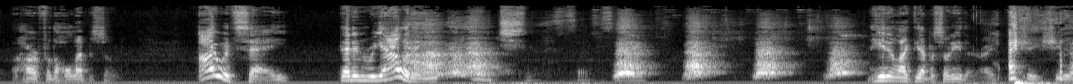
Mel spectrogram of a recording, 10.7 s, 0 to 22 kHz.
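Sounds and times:
speech: 0.2s - 1.3s, 2.0s - 6.4s, 8.7s - 10.7s
dog barking: 4.0s - 5.0s, 6.1s - 8.7s.

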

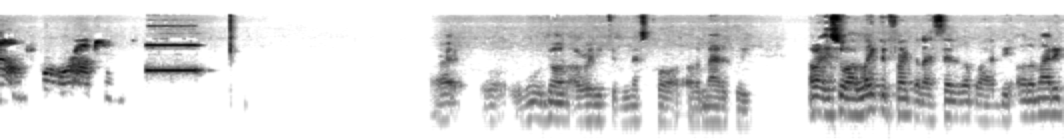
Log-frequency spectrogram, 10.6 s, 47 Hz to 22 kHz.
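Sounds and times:
speech: 1.0s - 1.4s, 4.4s - 10.6s
voicemail recording electronic beep tone: 1.5s - 2.2s.

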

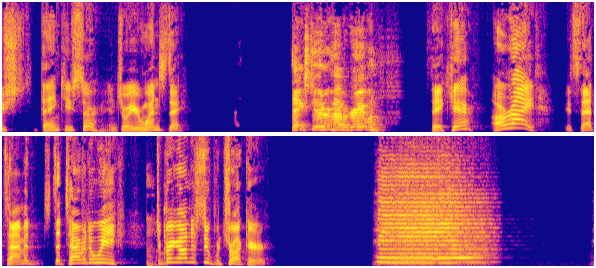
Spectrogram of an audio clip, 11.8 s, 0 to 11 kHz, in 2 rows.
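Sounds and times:
speech: 0.0s - 1.9s, 2.9s - 8.6s
train horn blast: 9.6s - 11.8s.

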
